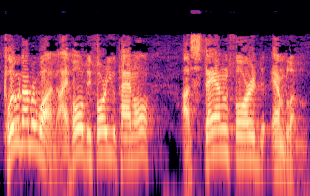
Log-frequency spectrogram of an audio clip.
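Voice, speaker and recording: A man's voice: high-pitched, wildly swooping pitch, unhurried, fairly bright tone, slightly rough. A man hosting a mid-century radio panel quiz, announcing in a formal, theatrical way with joking asides. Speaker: quiz show host. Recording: dull old radio recording.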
